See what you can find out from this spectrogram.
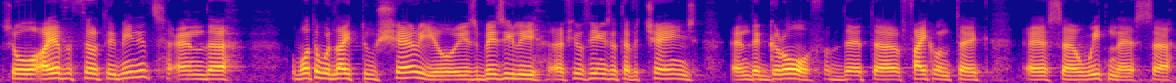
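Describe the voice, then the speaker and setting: A man from Italy speaks with an Italian accent, giving a technical talk. His voice is smooth and resonant and sits a little high for a man. He stops often, filling gaps with "uh" and restarting his sentences. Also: steady tone, a little slow. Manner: hesitant, many "uh" fillers and restarts. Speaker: conference speaker. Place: conference hall.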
